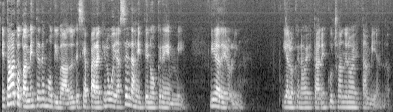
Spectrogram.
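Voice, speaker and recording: A woman's voice: sits low, quick pace, darkish tone. A middle-aged woman speaking earnestly as a guest on a studio advice talk show, counseling and explaining in a conversational way. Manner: earnest, counseling, gestures widely while explaining. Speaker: social communicator guest. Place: studio set in armchair.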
